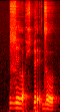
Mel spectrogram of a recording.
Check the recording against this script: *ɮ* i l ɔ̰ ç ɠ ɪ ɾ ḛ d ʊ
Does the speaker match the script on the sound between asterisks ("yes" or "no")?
yes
